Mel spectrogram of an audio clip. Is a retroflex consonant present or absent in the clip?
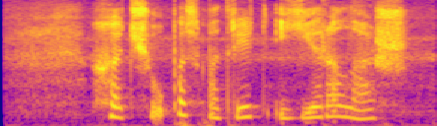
present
